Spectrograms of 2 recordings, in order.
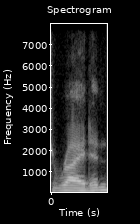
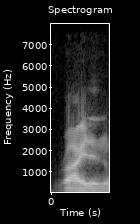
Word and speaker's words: Raiden: naked for the first half of it it's pronounced ryden by the way ryden whatever uh was actually phantom pain um and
